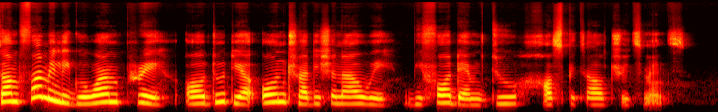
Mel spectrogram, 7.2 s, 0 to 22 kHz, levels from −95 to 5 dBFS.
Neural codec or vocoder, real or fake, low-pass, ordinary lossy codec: autoencoder, 48 kHz, 128 numbers a frame, DAC-VAE, trained on Japanese speech; fake; none; none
